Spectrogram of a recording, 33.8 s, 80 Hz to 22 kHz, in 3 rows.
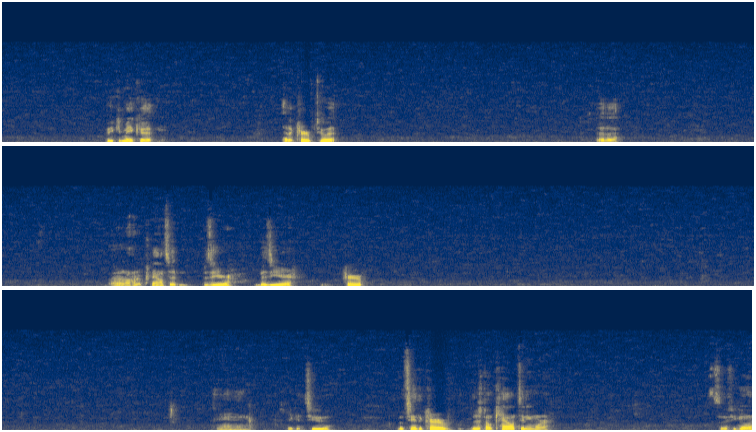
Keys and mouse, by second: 2.1-3.9 drag, 4.6 shift+a, 7.7 click, 8.1 click, 8.5 g, 11.6 middle click, 14.4-15.9 middle drag, 15.9-17.7 right drag, 17.3-30.6 drag, 30.6-32.4 middle drag.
